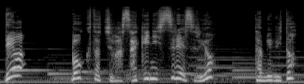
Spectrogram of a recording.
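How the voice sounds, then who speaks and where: 口のうまい若い貴族の剣士、軽やかで気取らない話しぶり。やや高めの声で抑揚が豊か、背後に薄く音楽が流れるゲームの台詞。. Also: female voice, fairly high pitch, very animated, normal speed, soft background music. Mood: breezy. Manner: glib, breezy, proverb-quoting. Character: witty young nobleman swordsman, smooth talker. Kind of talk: video game dialogue.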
